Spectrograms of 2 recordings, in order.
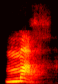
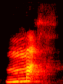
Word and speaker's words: math: to articulate that sound I place my tongue in between my upper teeth and my lower teeth and then I blow air I blow out air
